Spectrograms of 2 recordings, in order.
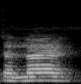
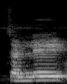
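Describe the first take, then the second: First: The word ends in an 'ai' vowel. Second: The word ends in an 'e' vowel. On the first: The speaker calls it right. "ਚੱਲੈ ਸਹੀ ਉਚਾਰਨ ਹੈ" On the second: The speaker calls it wrong. "ਉਚਾਰਨ ਗਲਤ ਹੋਵੇਗਾ ਲਾਵਾਂ ਦੇ ਨਾਲ"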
